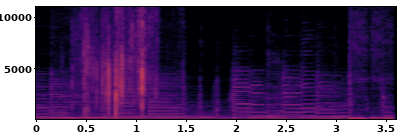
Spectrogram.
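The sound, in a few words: biting crunchy fried cheese stick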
